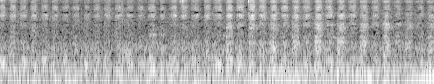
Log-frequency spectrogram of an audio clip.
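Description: Faint, quick scratching of a Faber-Castell Polychromos colored pencil stroked back and forth over hot-press watercolour paper, laying down a light base layer.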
